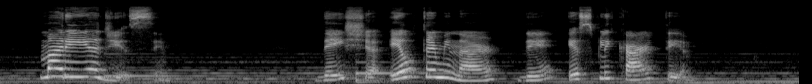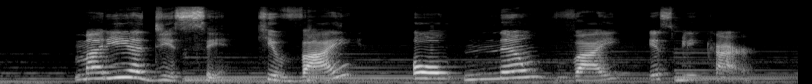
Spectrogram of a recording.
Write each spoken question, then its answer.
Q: Maria disse que vai ou não vai explicar.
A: Ela disse que vai explicar para Carlota Joaquina.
